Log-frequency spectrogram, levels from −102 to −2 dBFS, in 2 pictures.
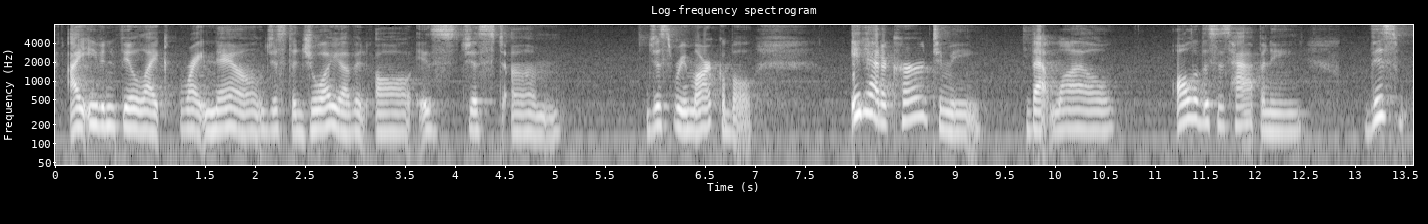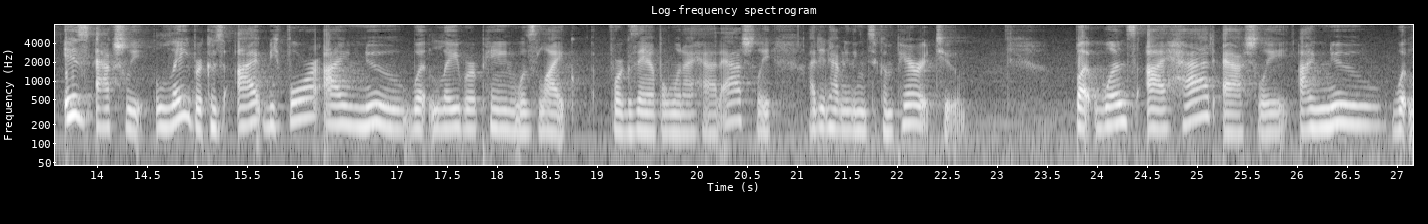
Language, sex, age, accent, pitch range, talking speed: English, female, 40-59, American, 155-200 Hz, 145 wpm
